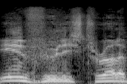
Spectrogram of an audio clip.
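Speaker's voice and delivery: very loud, rasping, rough devilish little villain voice. Retelling what a comic villain said, in a satanic little villain voice. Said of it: "all my villains now sound like that".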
